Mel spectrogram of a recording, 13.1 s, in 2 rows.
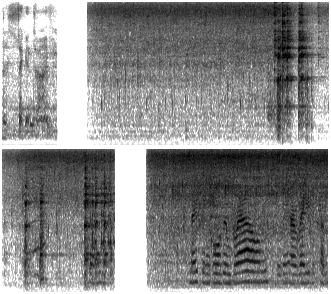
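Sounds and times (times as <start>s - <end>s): pork chops sizzling in oil: 1.7s - 8.8s, 9.4s - 13.0s
metal cookware clanking: 5.3s - 8.8s.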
